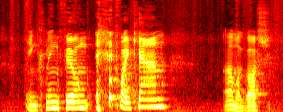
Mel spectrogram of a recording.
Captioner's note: laughing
